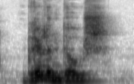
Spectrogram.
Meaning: spectacle case
- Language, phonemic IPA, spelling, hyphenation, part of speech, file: Dutch, /ˈbri.lə(n)ˌdoːs/, brillendoos, bril‧len‧doos, noun, Nl-brillendoos.ogg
